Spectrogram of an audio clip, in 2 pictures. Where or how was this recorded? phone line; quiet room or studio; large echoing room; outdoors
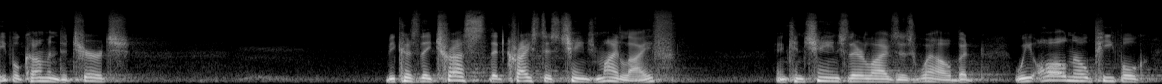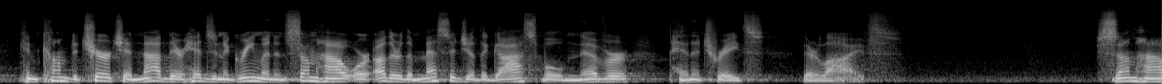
large echoing room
